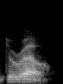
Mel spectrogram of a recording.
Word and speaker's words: Darrell: name again to properly my name is Darrell Darrell alright okay so yes Darrell I mean I I'm accentuating to a but year it's it's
